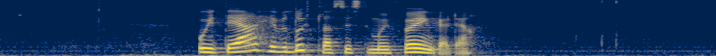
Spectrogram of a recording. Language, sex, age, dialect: Faroese, female, 15-35, Vágar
